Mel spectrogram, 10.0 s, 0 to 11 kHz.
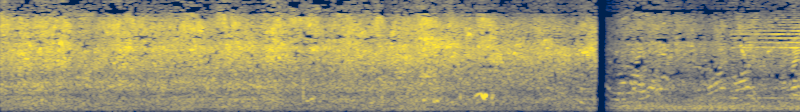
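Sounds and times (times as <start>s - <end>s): street traffic noise: 0.0s - 10.0s
people talking: 2.4s - 10.0s.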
